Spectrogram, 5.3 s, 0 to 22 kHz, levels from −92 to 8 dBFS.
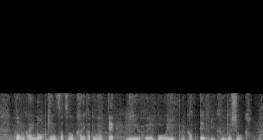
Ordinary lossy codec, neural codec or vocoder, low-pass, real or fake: none; codec, 16 kHz, 1.1 kbps, Voila-Tokenizer; none; fake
